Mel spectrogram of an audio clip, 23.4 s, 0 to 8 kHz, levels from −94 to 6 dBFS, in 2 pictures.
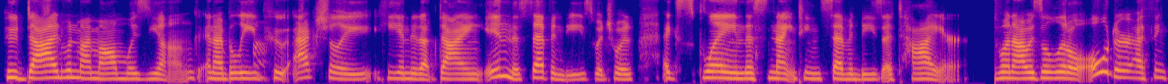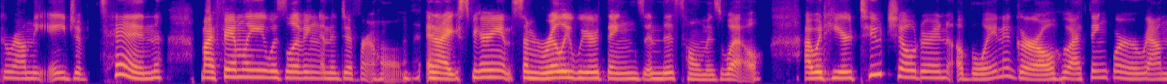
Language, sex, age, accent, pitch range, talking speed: English, female, 20-39, American, 190-230 Hz, 190 wpm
